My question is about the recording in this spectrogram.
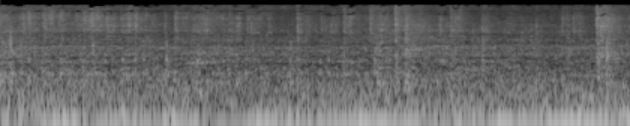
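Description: City street traffic: a steady low rumble of vehicles running past, with a few faint ticks over it.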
